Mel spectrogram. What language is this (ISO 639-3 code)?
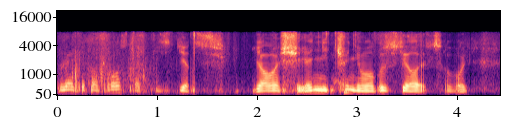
rus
